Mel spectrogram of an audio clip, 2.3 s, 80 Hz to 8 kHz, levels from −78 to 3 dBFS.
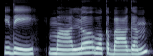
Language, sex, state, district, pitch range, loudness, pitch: Telugu, female, Telangana, Hyderabad, 215-255 Hz, -13 LUFS, 230 Hz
